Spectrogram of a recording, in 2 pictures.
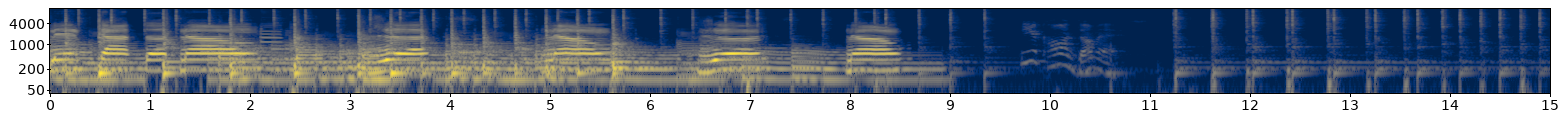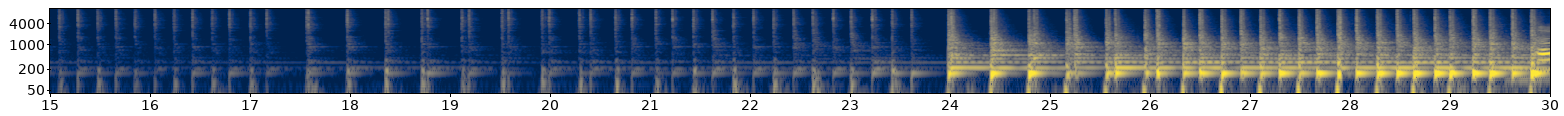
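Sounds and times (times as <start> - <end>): percussive sample hits: 0.0 - 7.9
drum kit playing: 0.0 - 8.5, 24.0 - 30.0.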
